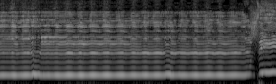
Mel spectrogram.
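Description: A man's voice holding one long, steady hummed or sung note with a slight wavering, like a drawn-out flourish. It breaks off just before the end, followed by a brief higher note.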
